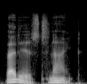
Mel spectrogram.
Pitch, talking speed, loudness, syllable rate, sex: 90 Hz, 275 wpm, -20 LUFS, 5.5 syllables/s, male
